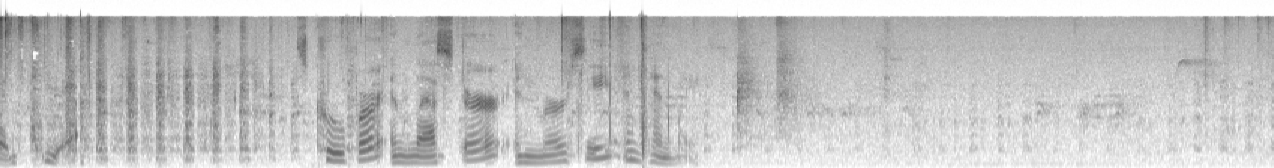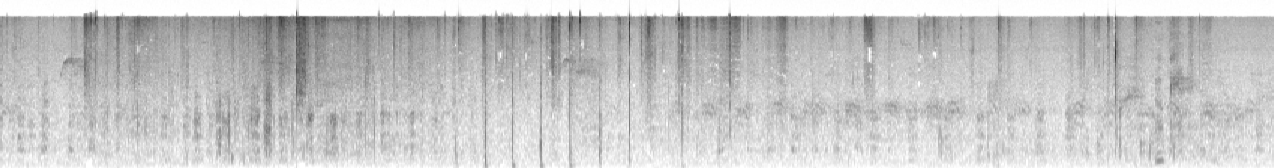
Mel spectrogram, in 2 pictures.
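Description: Dogs' paws scuffle on dry leaves and dirt.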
